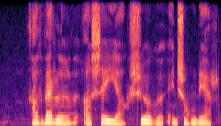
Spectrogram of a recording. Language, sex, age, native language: Icelandic, female, 13, Icelandic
